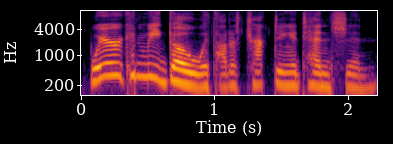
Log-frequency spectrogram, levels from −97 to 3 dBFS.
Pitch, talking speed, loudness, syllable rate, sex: 225 Hz, 190 wpm, -21 LUFS, 6.3 syllables/s, female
